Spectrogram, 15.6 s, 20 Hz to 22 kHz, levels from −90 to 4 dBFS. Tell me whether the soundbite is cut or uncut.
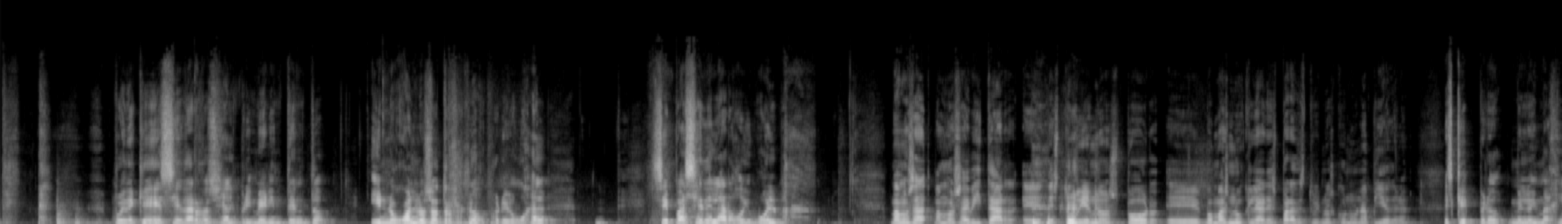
uncut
